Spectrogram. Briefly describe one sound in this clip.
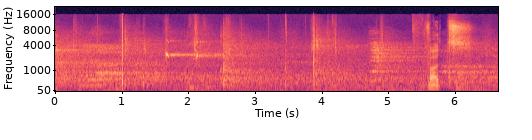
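A tennis ball is struck with a racket in a sharp pop.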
